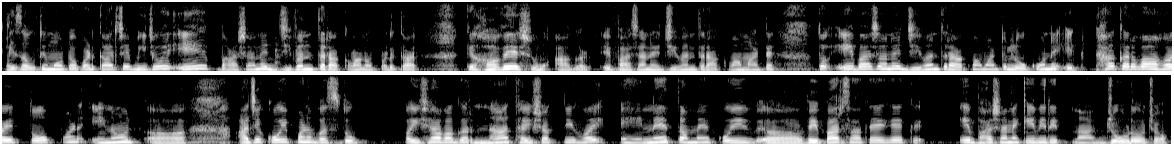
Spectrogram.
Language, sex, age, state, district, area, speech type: Gujarati, female, 30-45, Gujarat, Surat, rural, spontaneous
